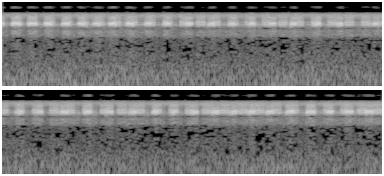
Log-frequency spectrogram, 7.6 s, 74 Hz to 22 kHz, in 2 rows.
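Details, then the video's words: Cicadas singing in summer in Provence, southern France: a dense, loud, high buzzing chorus, pulsing rapidly and steadily with slight swells, several insects overlapping, no other sounds. "Canto Cigarra 🦗 [ Escuchar les cigarras en verano 10 H]"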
